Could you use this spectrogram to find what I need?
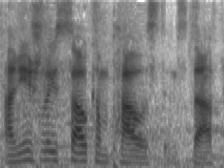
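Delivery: soft, subdued, low apology; quiet, halting contrition; composed apology. Acted. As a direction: pull back sheepishly after an outburst. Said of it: "I got a little bit out of control there".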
